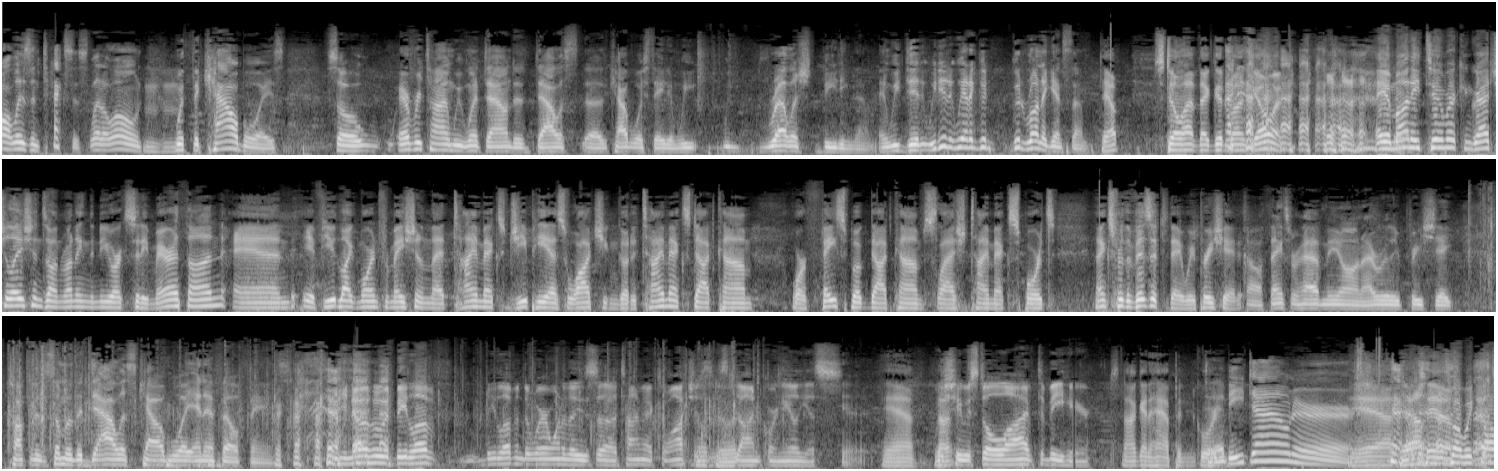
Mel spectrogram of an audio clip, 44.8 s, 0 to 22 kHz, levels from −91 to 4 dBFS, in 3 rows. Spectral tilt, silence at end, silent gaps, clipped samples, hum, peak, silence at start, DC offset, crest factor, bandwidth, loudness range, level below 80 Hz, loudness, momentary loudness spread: -5 dB/octave; 0 s; none; under 0.1%; none; 0 dBFS; 0 s; 0.5%; 14 dB; 12.5 kHz; 4 LU; -42 dBFS; -14 LUFS; 9 LU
